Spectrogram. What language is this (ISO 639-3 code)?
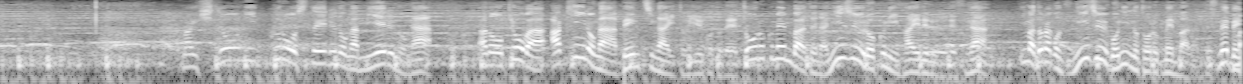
jpn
